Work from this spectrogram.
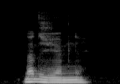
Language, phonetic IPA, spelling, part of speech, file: Polish, [nadʲˈʑɛ̃mnɨ], nadziemny, adjective, LL-Q809 (pol)-nadziemny.wav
